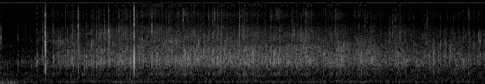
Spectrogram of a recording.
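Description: An audience at a school annual day claps together in a steady, even patter that lasts for several seconds, with a few sharper individual claps standing out near the start.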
